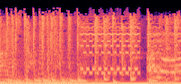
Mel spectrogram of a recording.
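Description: A phone ringtone for an incoming WhatsApp call plays loudly and continuously, a repeating electronic melody of bright tones with no one talking.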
